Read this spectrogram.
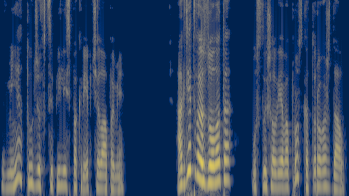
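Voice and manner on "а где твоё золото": very loud, higher, insistent question; eager demand. A narrator's reading. Goddess clutching the dragon who promised gold, eager loud question.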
